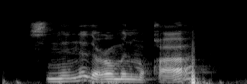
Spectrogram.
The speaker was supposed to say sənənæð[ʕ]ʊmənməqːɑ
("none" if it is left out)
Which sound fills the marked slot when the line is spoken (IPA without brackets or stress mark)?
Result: ʕ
